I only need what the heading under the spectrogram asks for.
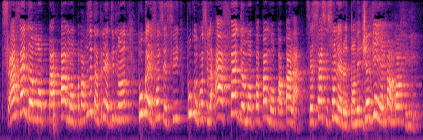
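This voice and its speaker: A woman's voice: high voice, expressive, fast, hardly any pauses, fairly bright tone. Heated woman ranting with an echo. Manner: heated, repetitive, scolding. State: slight cold. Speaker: social media commentator. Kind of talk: live video rant to followers.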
